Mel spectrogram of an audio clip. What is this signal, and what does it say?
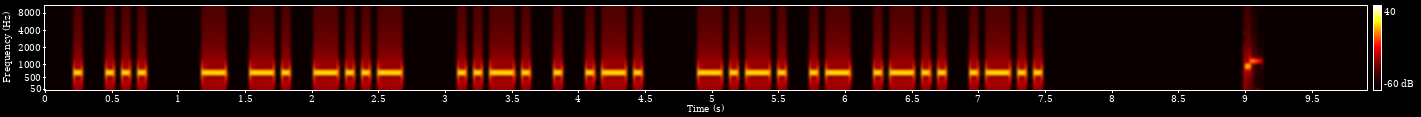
Morse code, heard as a keyed tone, about 21 wpm, 700 Hz. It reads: ES TNX FER CALL
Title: K1USN SST QSO Practice 20wpm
